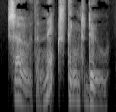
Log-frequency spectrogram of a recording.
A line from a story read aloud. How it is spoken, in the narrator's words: he murmured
